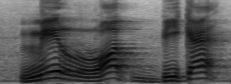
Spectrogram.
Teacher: तो इसमें हम मीम को डायरेक्ट रा के साथ मिलाएंगे और नून जो है वो रा के अंदर छुप जाएगा।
